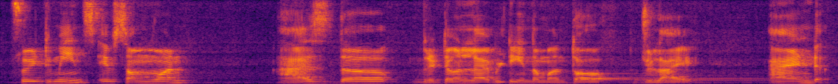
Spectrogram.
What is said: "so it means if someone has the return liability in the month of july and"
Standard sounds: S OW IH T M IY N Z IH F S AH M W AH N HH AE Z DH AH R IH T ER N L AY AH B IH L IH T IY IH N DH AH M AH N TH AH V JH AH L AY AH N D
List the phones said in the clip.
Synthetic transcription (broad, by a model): S OW IH T M IY N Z IH F S AH M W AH N HH AE Z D AH R IH T ER N L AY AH B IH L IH T IY IH N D AH M AH N T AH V JH AH L AY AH N D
